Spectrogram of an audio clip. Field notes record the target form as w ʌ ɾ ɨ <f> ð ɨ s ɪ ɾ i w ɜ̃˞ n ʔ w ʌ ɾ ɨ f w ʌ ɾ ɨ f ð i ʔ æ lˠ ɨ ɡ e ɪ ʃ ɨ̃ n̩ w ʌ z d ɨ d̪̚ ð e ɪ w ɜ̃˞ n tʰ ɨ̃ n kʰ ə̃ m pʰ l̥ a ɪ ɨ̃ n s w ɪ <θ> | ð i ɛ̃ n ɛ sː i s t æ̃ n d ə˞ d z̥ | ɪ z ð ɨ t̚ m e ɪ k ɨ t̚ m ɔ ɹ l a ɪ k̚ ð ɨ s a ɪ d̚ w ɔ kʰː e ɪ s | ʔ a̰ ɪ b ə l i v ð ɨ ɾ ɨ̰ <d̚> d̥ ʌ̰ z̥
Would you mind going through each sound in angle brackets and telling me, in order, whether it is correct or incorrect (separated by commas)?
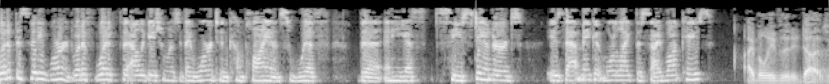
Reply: correct, incorrect, incorrect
